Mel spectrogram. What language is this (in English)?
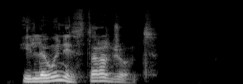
Kabyle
